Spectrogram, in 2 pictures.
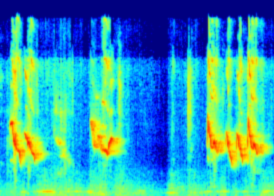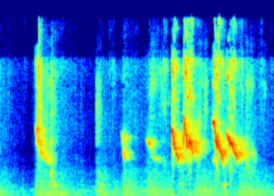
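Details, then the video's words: Mountain white-eye, called pleci dakun, giving its "wit wit wit" song: bright, piercing high twitters in short clusters roughly every second, some notes sliding downward, with soft low thumps in the background. "PLECI DAKUN WIT WIT WIT"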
